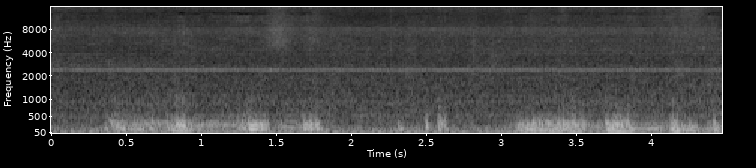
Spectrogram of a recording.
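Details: Shiba Inu in deep sleep with its face pushed into a gap, snoring: low, rough, grunting snorts in two bouts with a quiet lull between them, over a faint steady high tone.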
